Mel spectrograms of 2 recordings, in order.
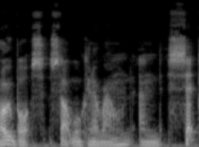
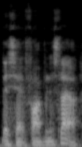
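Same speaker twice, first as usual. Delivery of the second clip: ordinary delivery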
